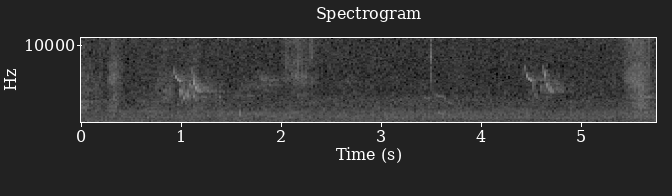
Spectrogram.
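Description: Quiet outdoor ambience with a faint low hum, and short bird chirps twice: about a second in and again a little after four seconds.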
